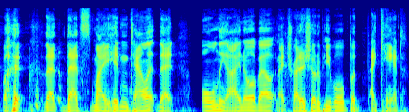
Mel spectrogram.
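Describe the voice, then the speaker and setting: A man's voice: mid-range voice, moderate pace, bright, forceful tone, clear, resonant tone, no echo, clean studio sound. A man in his thirties on a podcast, telling a rambling, self-mocking story in a casual way. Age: 30s. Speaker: co-host.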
